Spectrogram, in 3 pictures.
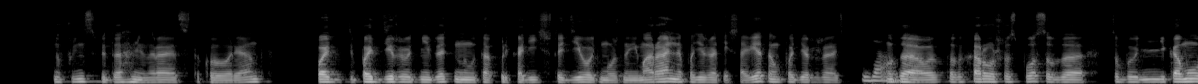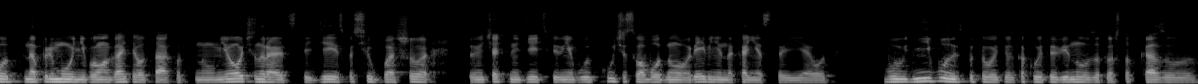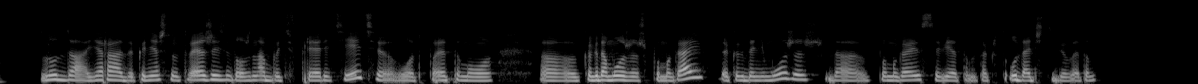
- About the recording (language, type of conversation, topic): Russian, advice, Как отказать без чувства вины, когда меня просят сделать что-то неудобное?
- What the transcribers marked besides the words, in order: laughing while speaking: "да"; tapping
